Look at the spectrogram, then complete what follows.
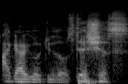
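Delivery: normal talking voice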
